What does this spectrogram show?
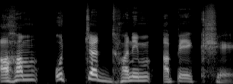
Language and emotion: Sanskrit, neutral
